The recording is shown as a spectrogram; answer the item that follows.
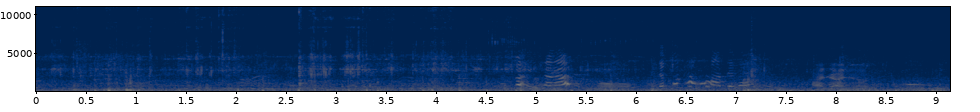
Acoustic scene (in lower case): residential area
